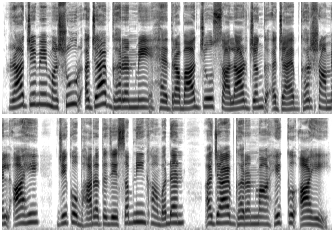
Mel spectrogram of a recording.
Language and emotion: Sindhi, neutral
